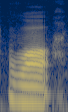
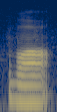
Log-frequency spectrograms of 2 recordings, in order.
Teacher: ये दंत और ओष्ठ दोनों मिल कर करके इसका उच्चारित करने में मदद करते हैं। व, तो इसे हम दंतोष्ठ कहेंगे, दंतोष्ठ वर्ण कहेंगे।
